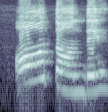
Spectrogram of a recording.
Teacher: Okay, so en is on. Okay, on nasal sound.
